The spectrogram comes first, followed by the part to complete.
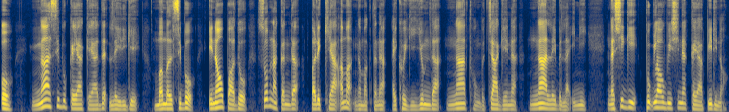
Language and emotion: Manipuri, neutral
